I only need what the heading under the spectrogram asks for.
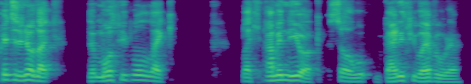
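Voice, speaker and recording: A man's voice: a little high, fast, darkish tone. An American man in his thirties hosting a podcast interview, talking casually and rambling with many restarts and fillers. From United States. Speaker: podcast host.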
